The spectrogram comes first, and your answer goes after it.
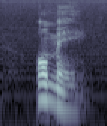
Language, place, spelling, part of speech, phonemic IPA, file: Jèrriais, Jersey, anmîn, noun, /amĩ/, Jer-anmîn.ogg
- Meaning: friend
